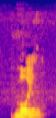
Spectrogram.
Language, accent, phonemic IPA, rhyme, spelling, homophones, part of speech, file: English, Southern England, /mɔɪl/, -ɔɪl, moil, mohel, verb / noun, LL-Q1860 (eng)-moil.wav
- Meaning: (verb) 1. To toil, to work hard 2. To churn continually; to swirl 3. To defile or dirty; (noun) 1. Hard work 2. Confusion, turmoil 3. A spot; a defilement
